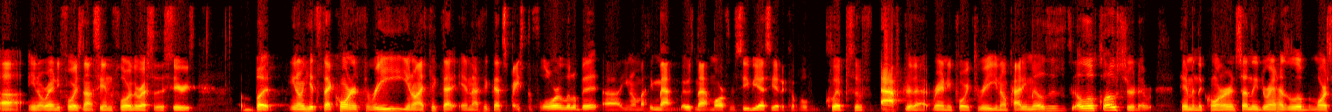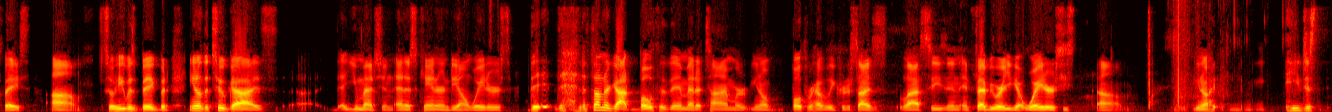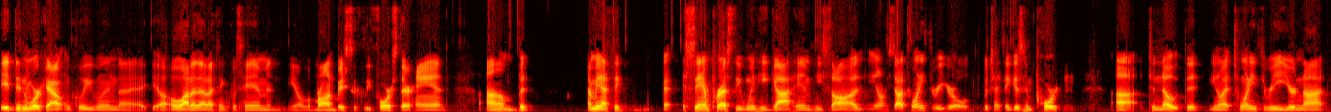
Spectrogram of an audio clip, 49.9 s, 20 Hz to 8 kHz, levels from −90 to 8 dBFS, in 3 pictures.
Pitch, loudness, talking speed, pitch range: 110 Hz, -26 LUFS, 235 wpm, 100-125 Hz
